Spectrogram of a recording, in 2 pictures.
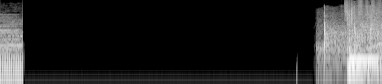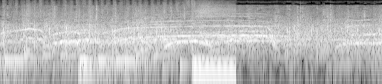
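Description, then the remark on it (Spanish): After a few seconds of silence, loud applause and cheering burst in from a crowd, with whoops and shouts rising above steady clapping that continues to the end. “Aplausos”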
